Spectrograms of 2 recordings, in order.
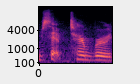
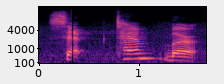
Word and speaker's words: September: Okay, remember from from September to December, we will stress at the second syllable. Okay, so September, October.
